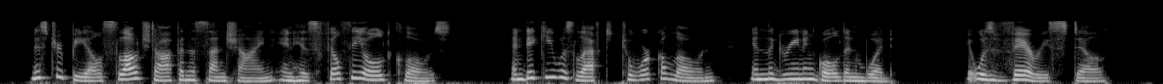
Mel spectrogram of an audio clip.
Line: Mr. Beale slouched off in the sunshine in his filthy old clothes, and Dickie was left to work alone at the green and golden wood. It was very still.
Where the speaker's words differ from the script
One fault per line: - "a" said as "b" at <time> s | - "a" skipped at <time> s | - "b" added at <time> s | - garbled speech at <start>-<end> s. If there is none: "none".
- "at" said as "in" at 7.5 s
